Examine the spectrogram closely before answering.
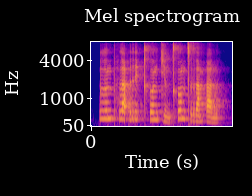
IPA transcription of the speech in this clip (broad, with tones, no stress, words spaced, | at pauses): lu˥˩npʰla˥˩ʔri˥˩ʔ kʰo˥˩n t͡ɕɯ˨˩ŋkʰo˥˩mtra˦˥mʔa˧n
